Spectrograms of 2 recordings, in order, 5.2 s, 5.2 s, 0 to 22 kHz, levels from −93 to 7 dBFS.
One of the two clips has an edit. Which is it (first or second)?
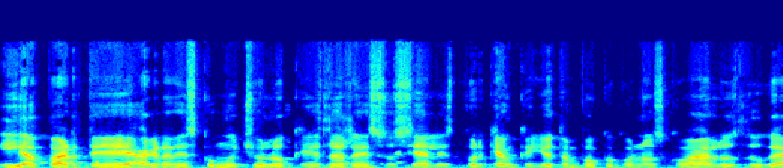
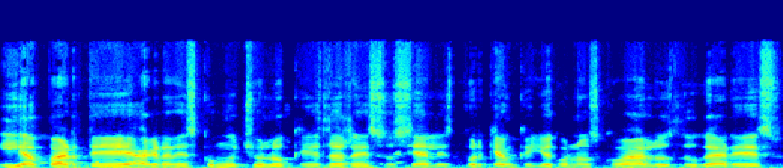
second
